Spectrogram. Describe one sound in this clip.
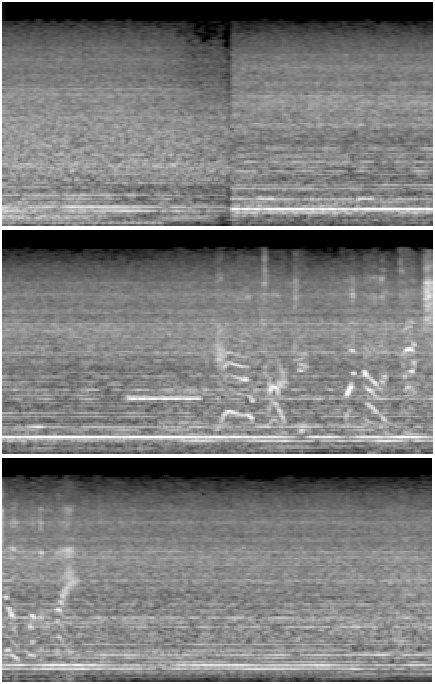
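Racing car engines drone steadily at high speed.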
